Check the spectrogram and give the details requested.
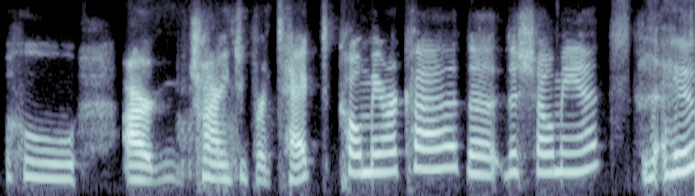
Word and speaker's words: Comerica: are trying to protect Comerica, the showmance. Who? So Comerica, not it's Comerica like the bank.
